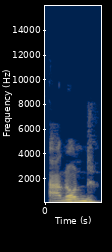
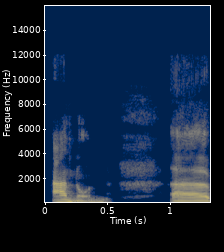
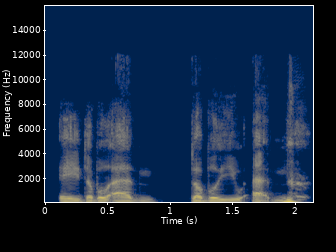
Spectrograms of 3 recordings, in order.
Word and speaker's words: Annwn: And I've done that since I was about 16, and I got told by Christopher Hughes that it's Annwfn, not Annwn. And before that, I always pronounced it Annwn, because that's the way it's spelt nowadays.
